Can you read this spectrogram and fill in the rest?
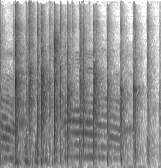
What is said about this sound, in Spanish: Un aplauso para todos.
